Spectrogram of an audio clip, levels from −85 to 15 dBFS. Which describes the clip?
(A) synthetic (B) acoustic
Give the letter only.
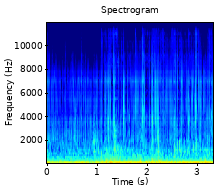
A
